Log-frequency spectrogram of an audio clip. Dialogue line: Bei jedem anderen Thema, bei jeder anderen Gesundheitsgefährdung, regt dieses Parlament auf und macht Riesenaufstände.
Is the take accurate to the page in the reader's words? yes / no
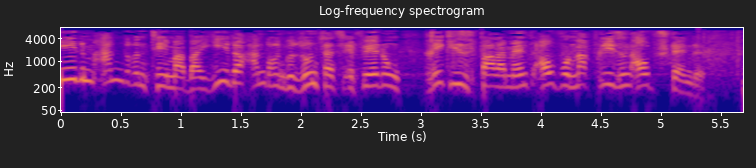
yes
